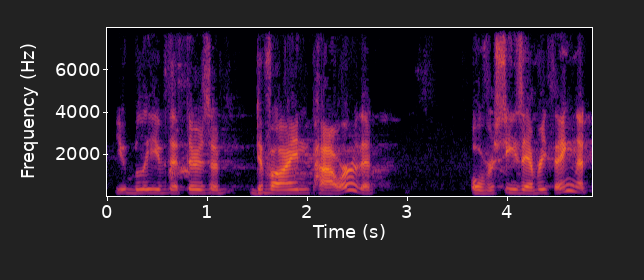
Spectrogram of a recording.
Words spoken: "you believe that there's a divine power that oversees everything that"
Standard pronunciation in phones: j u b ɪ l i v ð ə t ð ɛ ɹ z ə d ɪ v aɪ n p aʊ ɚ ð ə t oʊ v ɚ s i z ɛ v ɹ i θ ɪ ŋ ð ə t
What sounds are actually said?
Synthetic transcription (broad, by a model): j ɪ b ɪ l i v ð ə t ð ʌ ɹ z ə d ɪ v aɪ n p aʊ ɚ ð ə t oʊ v ɚ s i z ɛ v ɹ i θ ɪ ŋ ð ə t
